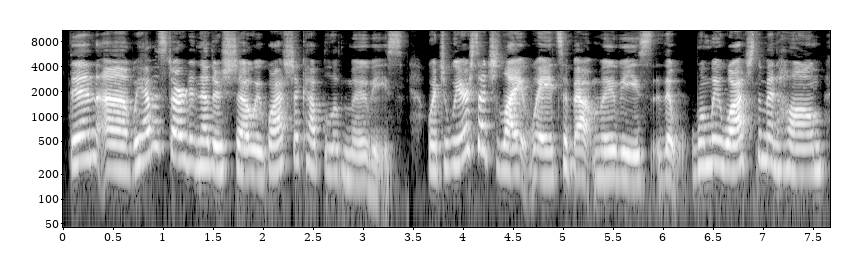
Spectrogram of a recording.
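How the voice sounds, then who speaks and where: A woman's voice: fairly high pitch, animated, normal speed, hardly any pauses, bright, forceful tone. An older woman chatting casually in a book vlog, conversational and wry, with some self-deprecating humour. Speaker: book vlogger and co-host.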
